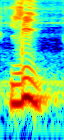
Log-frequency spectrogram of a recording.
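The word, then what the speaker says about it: lit: تاني، لو كلمه مذكره مثلا انا عندي هنا كلمات هناخدها في الوحده دي، زي كلمه لي، لي ما بنطقش حرف التي، سايلنت لي، مون لي، لما احط قبليها مون يبقى معنى كده اولا انا عرفت ان الكلمه دي مذكره.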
